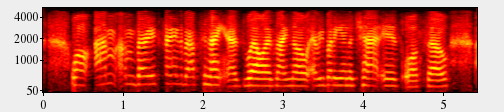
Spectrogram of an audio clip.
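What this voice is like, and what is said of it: Congested voice from a cold. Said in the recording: “I have a little bit of a cold.”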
